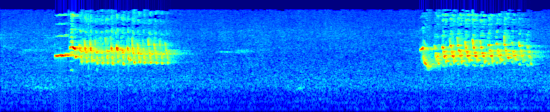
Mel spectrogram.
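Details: In a shaded field where it lingered six days, a Japanese robin sings its departing-day song: two dense, rattling trills a little over a second long, spaced roughly three and a half seconds apart.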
